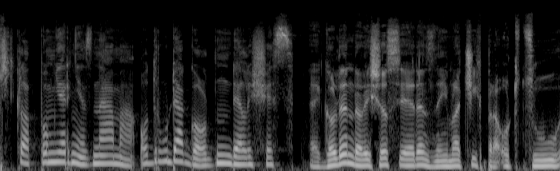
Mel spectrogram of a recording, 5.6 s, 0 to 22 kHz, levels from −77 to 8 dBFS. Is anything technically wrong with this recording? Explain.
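No, nothing technically wrong stood out on listening to this speech recording.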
